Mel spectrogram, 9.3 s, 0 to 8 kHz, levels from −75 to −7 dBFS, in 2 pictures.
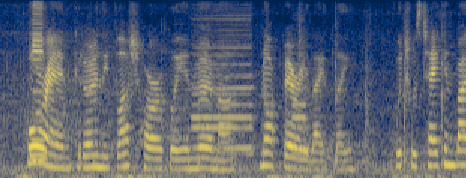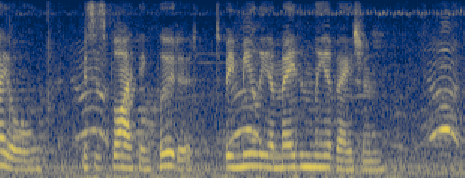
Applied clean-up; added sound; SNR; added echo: none; Motor vehicle (road); 8 dB; reverberation time 2.0 s.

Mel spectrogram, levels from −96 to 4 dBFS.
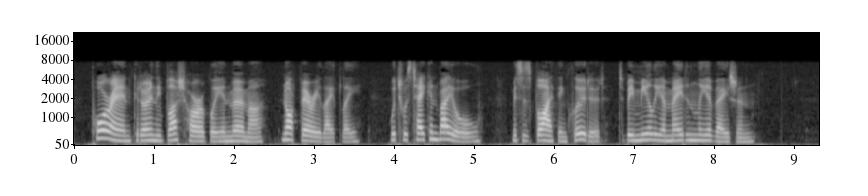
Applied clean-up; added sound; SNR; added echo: none; none; none; none.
